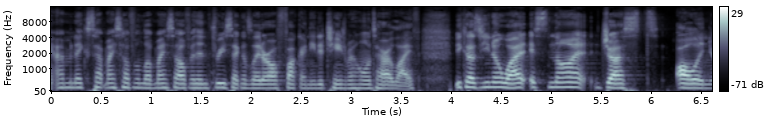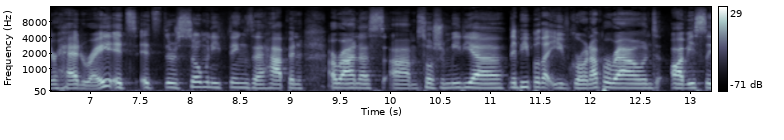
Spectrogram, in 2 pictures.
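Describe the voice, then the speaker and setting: A woman's voice: on the low side, fairly bright tone, smooth. A young woman in her twenties hosting a podcast, giving a candid, casual motivational pep talk full of rhetorical questions and the odd swear word. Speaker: podcast host.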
